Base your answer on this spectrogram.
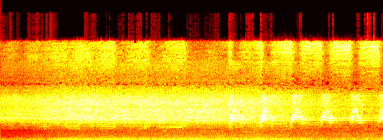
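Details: Korean cicada singing while moving, walking backwards mid-song; a dense, high buzzing drone holds steady, then breaks into a run of quick pulsed surges about twice a second toward the end.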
